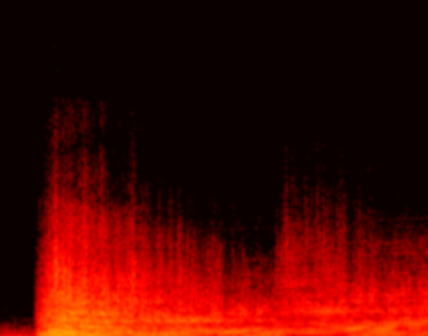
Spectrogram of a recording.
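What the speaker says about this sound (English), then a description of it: "James McKee coming around for his second lap" A race car engine comes around on a lap, its loud sustained roar with rising harmonic tones swelling in abruptly and holding steady, with no talk over it.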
